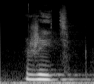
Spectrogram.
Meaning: to live (to be alive, exist)
- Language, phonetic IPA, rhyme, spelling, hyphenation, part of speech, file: Belarusian, [ʐɨt͡sʲ], -ɨt͡sʲ, жыць, жыць, verb, Be-жыць.ogg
